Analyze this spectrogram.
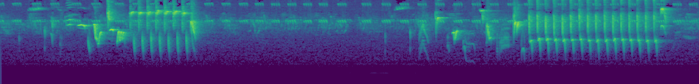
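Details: A Common Nightingale sings varied phrases, including two loud bursts of rapid, throbbing repeated notes, over a steady, high-pitched cricket trill, in spring in Zagorochoria, Epirus, Greece.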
